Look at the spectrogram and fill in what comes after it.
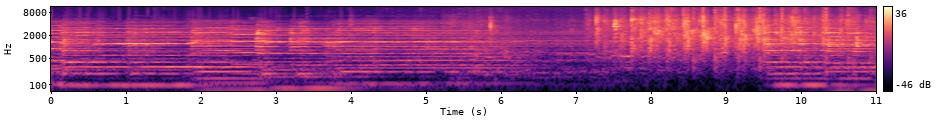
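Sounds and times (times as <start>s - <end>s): audience clapping: 7.1s - 11.0s.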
